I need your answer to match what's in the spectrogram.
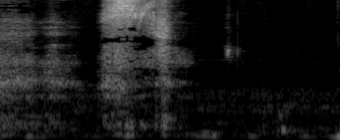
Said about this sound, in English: I just coughed directly into the microphone. We're off to a great start.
